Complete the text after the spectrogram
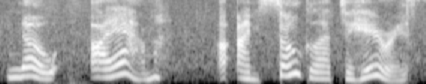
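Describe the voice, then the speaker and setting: An actress playing a gentle, ailing young woman in a video game, soft-spoken and hesitant in her delivery. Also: sits high, animated, slow, slight background noise, low-quality recording. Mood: stunned. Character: frail, gentle ill young woman, former landscape painter. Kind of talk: dramatic video game voice acting.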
